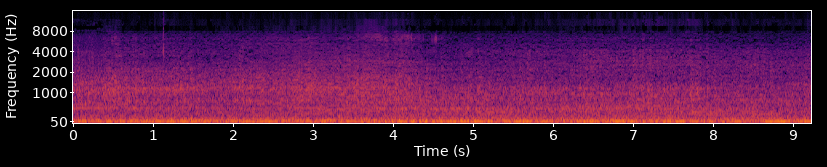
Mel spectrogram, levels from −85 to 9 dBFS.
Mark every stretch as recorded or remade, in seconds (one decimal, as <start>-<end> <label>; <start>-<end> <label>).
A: 0.0-2.3 recorded; 2.3-3.8 remade; 3.8-9.2 recorded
